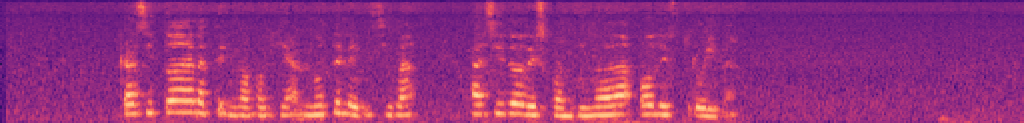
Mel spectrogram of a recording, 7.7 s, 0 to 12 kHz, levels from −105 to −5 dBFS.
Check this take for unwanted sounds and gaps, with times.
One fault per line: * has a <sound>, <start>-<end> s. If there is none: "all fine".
all fine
